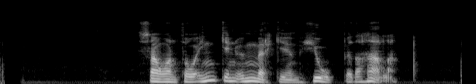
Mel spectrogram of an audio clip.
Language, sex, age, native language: Icelandic, male, 40-49, Icelandic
